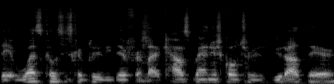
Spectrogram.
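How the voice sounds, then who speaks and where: A man with an American accent, very fast pace, somewhat breathy delivery and a dark, mellow tone. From Boston. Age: 30s. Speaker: poet. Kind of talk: casual chat.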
